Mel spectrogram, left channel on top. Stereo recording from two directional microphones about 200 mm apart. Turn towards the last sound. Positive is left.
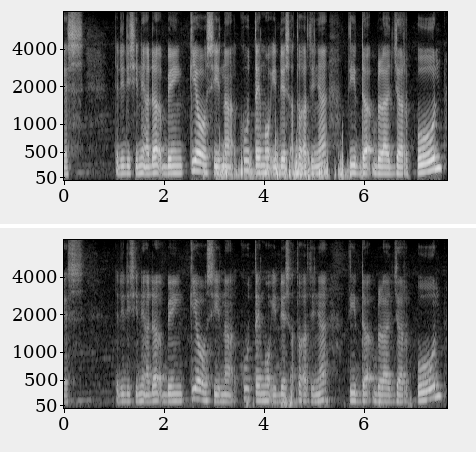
turn(degrees=40)  # may be behind; listen again after turning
